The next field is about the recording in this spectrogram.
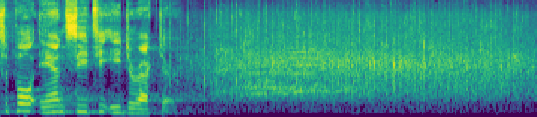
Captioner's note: applause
